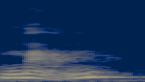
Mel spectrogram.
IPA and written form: mʌm (mum)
